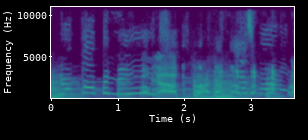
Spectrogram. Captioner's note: laughs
